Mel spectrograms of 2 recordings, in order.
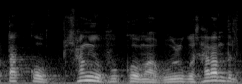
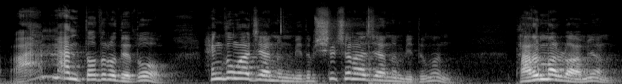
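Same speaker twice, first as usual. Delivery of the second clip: higher, louder fervent preaching; full-force preaching; 7 semitones higher, 5 dB louder than usual. Acted. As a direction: drive the point home to the congregation.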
